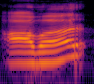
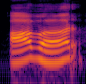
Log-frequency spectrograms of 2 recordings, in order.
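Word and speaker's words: hour: लेकिन इसका उच्चारण करिएगा बाबू तो आवर का उच्चारण इस प्रकार से होता है, आवर। आवर, अ का उच्चारण आ रहा है और अ से उच्चारण वाले के पहले क्या लगाते हैं बाबू?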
